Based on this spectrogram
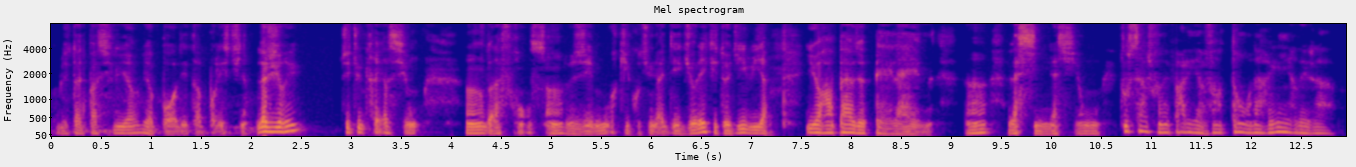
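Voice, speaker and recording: A man's voice: very deep voice, gravelly, darkish tone, slightly rough. A man delivering a rambling, agitated monologue to his viewers, scolding them as a self-styled preacher, with constant verbal tics.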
